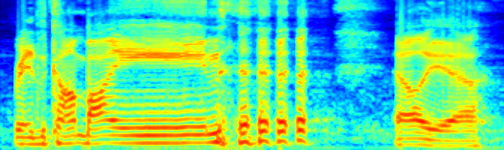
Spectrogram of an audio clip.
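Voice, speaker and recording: A man streaming a story game, reading lines aloud and reacting with loud, profane excitement. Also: a little high, drawn-out words. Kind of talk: gaming livestream, reading dialogue aloud.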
